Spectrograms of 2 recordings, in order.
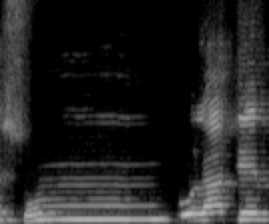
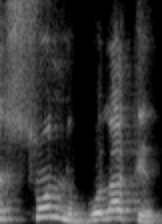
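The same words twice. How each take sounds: First: سن بلاتن sounded sum bolatin; n turned to m. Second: سن بلاتن read with a plain n; written form. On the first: Teacher models the iqlab reading, سن بلاتن. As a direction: say سن بلاتن with an m, sumbolatin. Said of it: "ہم پڑھتے ہیں". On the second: Teacher shows the written spelling, سن بلاتن. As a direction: say سن بلاتن as it is spelt, with n. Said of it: "لکھا ہے". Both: Shown as a demonstration.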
